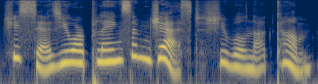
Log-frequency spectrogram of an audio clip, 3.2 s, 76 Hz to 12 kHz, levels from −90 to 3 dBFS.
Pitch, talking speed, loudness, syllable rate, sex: 260 Hz, 205 wpm, -17 LUFS, 4.1 syllables/s, female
